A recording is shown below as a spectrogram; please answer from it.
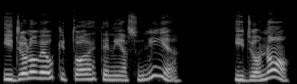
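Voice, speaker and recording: A middle-aged woman tells a personal story in an earnest, searching way, going back over her own phrases. Her voice sits a little high, and the sound is close and dry with no room around it. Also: expressive, moderate pace, dry recording. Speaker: guest, pastor and mother. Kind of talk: personal storytelling in a podcast conversation.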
